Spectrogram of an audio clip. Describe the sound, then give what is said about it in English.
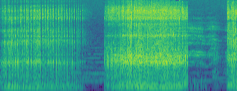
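Someone imitates a man's loud snoring with their voice: two long, rasping, forceful snorts separated by brief pauses, and a third starting just as it ends, with no other sounds. “His breathing is the snoring.”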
